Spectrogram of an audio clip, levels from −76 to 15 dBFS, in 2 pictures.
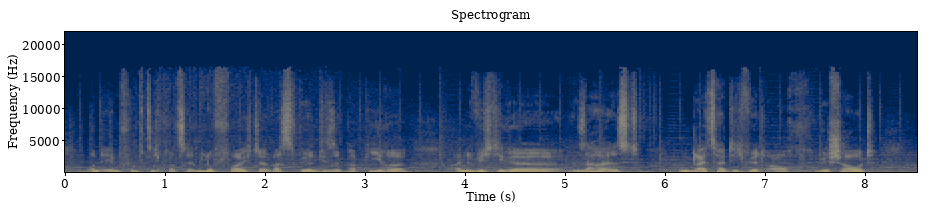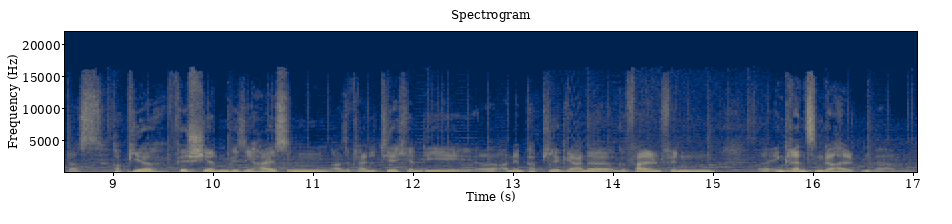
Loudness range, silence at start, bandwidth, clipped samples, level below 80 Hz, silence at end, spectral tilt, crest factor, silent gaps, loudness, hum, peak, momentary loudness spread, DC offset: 4 LU; 0 s; 17 kHz; under 0.1%; -36 dBFS; 0 s; -5.5 dB/octave; 14 dB; none; -20 LUFS; none; -4 dBFS; 10 LU; under 0.1%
